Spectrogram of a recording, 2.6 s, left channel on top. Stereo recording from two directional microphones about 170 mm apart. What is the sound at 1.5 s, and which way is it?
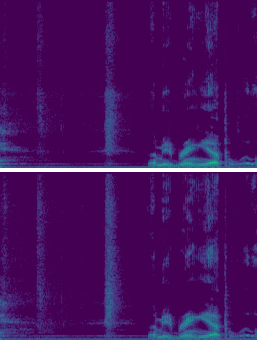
Speech, 20° left (ahead or behind).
